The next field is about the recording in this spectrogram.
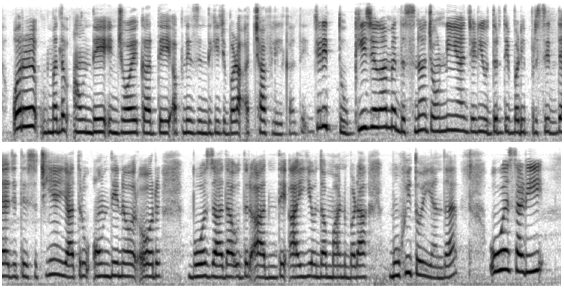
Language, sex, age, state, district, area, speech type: Dogri, female, 30-45, Jammu and Kashmir, Udhampur, urban, spontaneous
